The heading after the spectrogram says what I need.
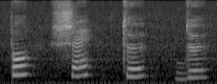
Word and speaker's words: pochette de: Si on ne le prononce pas, ça fait pochette de. Et souvent c'est en fait, je pense dans la réalité, on ne le prononcerait pas. Et le T et le D pratiquement deviennent une seule lettre. Donc ça serait presque pochette de. C'est une espèce de accentuation du TD de l'album.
